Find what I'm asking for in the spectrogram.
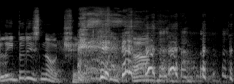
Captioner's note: laughter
